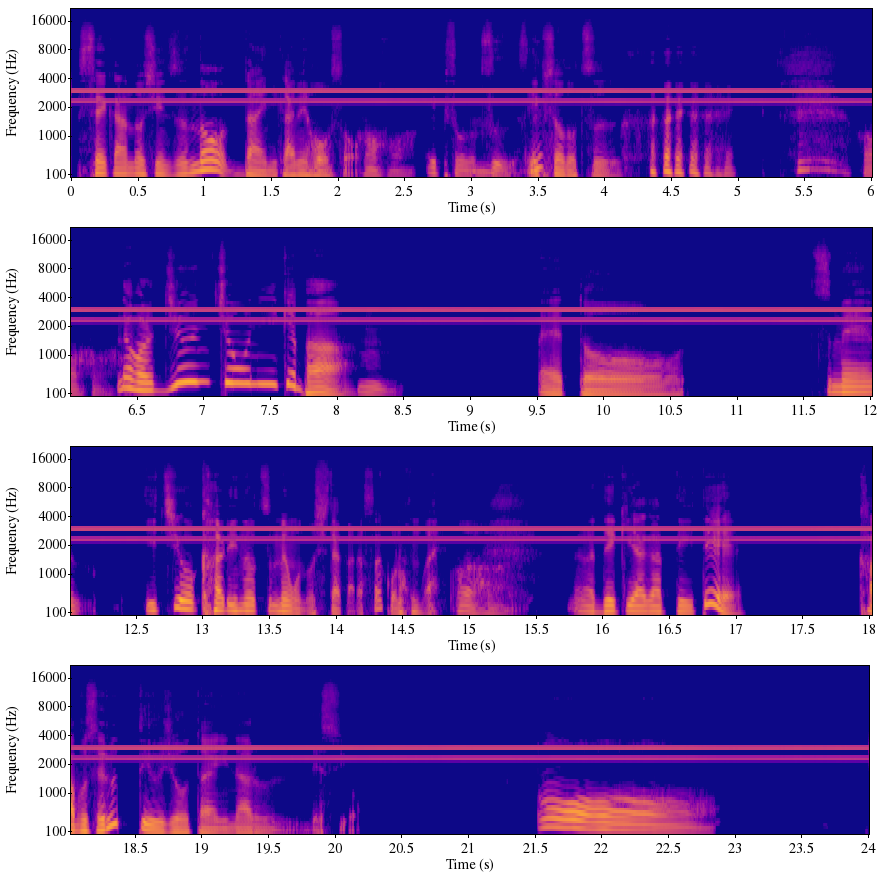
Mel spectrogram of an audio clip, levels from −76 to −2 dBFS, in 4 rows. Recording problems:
high-pitched whine; loud; throughout; 3 kHz, 7 dB below the speech

